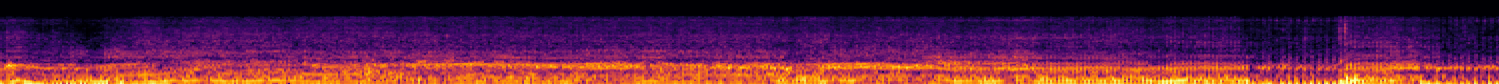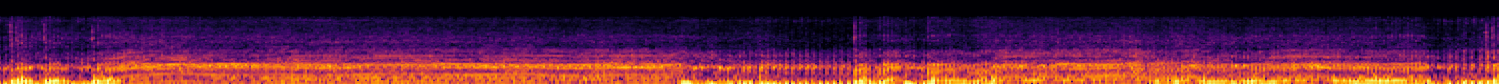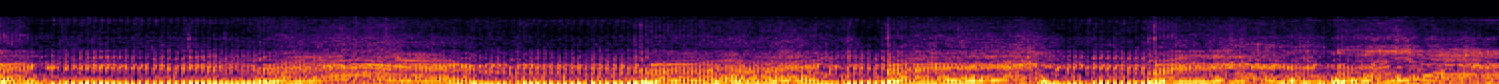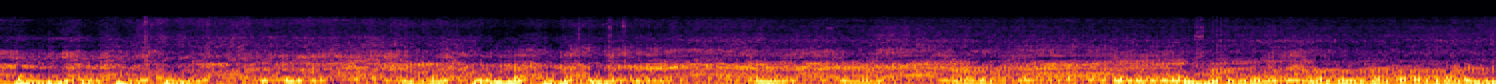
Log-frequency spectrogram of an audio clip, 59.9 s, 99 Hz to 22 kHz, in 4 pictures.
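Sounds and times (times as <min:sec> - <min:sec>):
atv engine revving: 0:00.0 - 0:59.9.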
